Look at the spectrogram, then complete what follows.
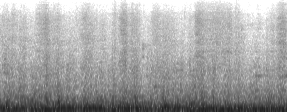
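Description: Narrow-gauge passenger train car running along the track: a steady, loud low rumble of wheels on rails, with faint scattered clicks and rattles through it.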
